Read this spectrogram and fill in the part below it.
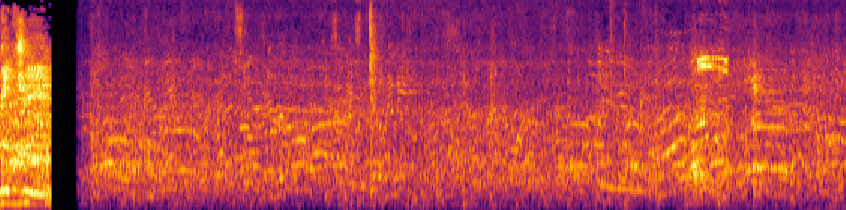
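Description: Spectators chatter and call out from the stands.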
